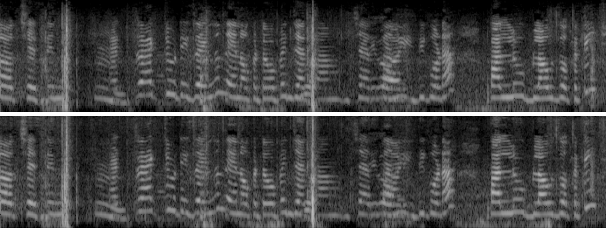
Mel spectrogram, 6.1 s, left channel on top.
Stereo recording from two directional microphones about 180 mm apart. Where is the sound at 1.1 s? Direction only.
15° right (ahead or behind).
